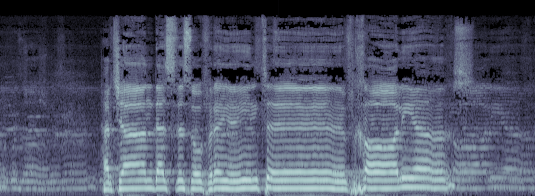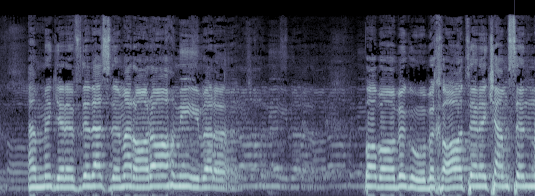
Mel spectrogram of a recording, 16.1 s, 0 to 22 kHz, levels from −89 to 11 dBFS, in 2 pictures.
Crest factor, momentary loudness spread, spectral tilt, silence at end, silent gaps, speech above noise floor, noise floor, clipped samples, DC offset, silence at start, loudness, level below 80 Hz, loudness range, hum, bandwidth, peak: 12 dB; 20 LU; -5 dB/octave; 0 s; none; 21 dB; -31 dBFS; under 0.1%; under 0.1%; 0 s; -10 LUFS; -40 dBFS; 5 LU; none; 16 kHz; 0 dBFS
